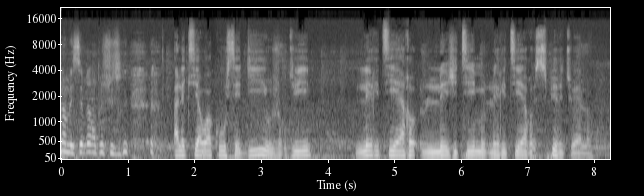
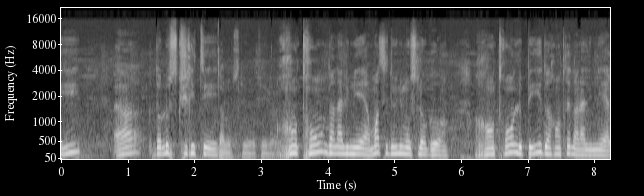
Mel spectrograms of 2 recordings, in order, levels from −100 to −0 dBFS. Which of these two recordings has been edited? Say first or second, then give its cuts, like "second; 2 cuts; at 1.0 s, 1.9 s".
first; 1 cut; at 1.5 s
